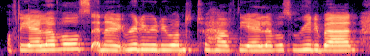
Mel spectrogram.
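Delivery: ordinary delivery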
